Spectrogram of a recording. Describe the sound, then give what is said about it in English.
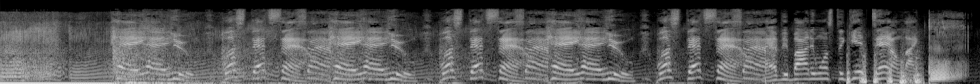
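A long, loud run of flatulence noises, brassy and buzzing, with pitch that wobbles and slides up and down, broken into short bursts toward the end. “Bad smelly gas problems.”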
